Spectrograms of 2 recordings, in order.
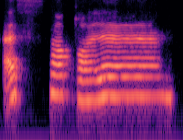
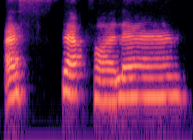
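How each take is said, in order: First: الثقلان with the tongue out for tha; correct pronunciation. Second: الثقلان with a t in place of tha; wrong pronunciation. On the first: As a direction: say الثقلان with a clear th sound. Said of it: "The correct is". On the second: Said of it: "but the wrong is". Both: Shown as a demonstration.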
